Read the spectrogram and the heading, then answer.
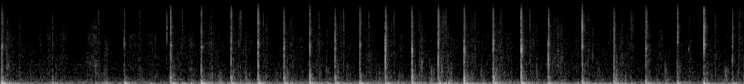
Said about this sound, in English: Okay, that's not the actual sound of Daniel Lieberman running down the street, but it could be.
